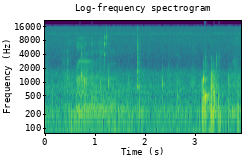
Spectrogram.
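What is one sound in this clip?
A man slurps a drink through a straw up close.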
